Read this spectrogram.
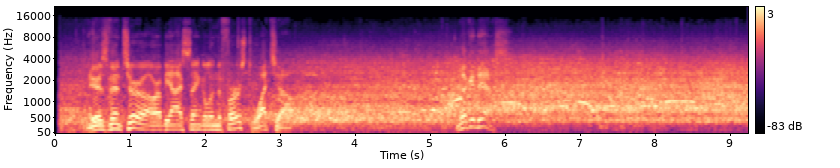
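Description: A large crowd roars loudly in a stadium.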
